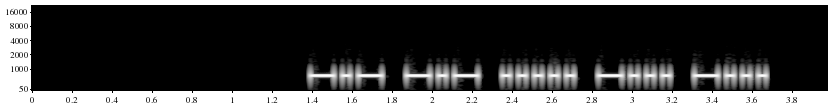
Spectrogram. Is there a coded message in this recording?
Yes: Morse code from 1.4 to 3.7 s, heard as a keyed tone, about 29 wpm, 700 Hz. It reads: KK5BB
